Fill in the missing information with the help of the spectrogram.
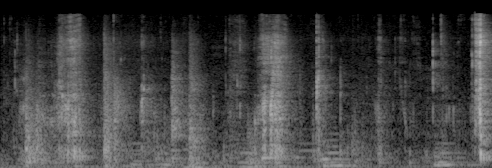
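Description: Mouth sounds of people eating wheat fufu with okra and peanut soup by hand: irregular wet chewing and smacking, with a sharper, louder smack near the end.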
